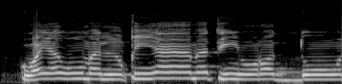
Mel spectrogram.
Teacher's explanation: قیامتی کے قاف کو منہ بھر کے پڑھنا ہے، یردون کا را کو بھی منہ بھر کے پڑھنا ہے.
